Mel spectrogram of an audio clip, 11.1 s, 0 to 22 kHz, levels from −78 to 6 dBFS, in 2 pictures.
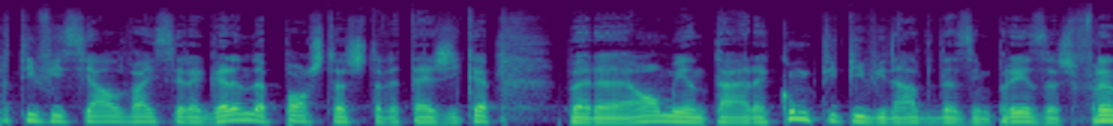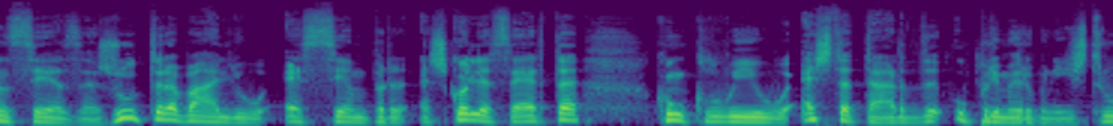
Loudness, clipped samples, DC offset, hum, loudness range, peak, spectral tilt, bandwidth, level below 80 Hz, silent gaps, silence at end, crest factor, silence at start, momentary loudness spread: -23 LUFS; under 0.1%; under 0.1%; none; 3 LU; -4 dBFS; -5.5 dB/octave; 17.5 kHz; -52 dBFS; none; 0 s; 18 dB; 0 s; 7 LU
